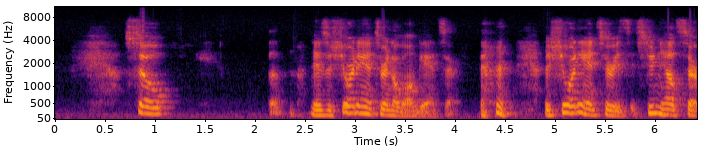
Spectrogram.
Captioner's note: chuckles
